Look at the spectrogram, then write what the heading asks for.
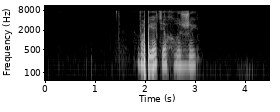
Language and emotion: Russian, neutral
